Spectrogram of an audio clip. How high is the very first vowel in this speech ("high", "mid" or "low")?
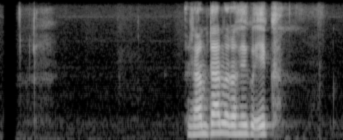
low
